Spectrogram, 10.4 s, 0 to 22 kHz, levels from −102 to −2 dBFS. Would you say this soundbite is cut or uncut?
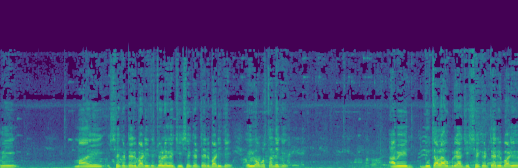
uncut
